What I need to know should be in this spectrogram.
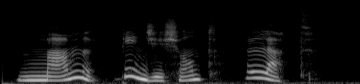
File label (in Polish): "mam 50 lat", polaco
